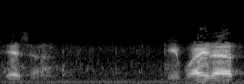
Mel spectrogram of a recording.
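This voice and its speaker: An actor playing a dutiful, steady naval coxswain, giving brief respectful replies in an old radio adventure drama. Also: male voice, low voice, takes it slowly. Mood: alert, hushed. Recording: muffled, noisy vintage radio recording.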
